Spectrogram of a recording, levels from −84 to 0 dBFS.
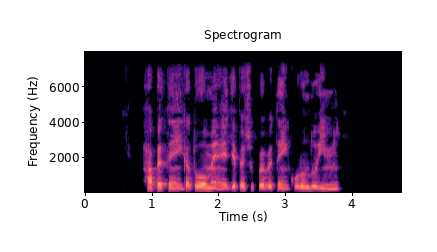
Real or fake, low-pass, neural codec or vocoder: fake; 7.2 kHz; codec, 16 kHz, 8 kbps, FreqCodec, larger model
